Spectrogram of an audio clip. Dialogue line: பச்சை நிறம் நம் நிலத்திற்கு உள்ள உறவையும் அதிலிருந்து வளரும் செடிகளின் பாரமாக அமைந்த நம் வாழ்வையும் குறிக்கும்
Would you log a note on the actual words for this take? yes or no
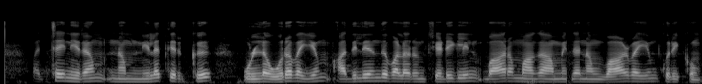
no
